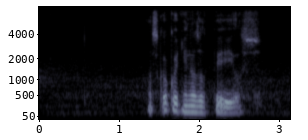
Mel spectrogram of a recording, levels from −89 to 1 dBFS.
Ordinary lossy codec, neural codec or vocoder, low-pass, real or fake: none; vocoder, 22.05 kHz, 80 mel bands, Vocos; 7.2 kHz; fake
